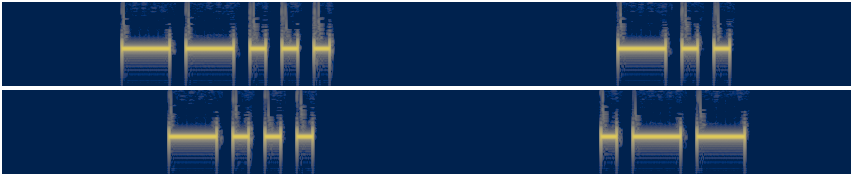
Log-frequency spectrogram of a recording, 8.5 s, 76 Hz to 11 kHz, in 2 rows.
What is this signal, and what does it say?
Morse code, heard as a keyed tone, about 15 wpm, spaced as for 5 wpm, 700 Hz. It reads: 7DBW
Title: USA Call Signs - 6 Characters - 6x Character Spacing - 15wpm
